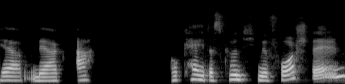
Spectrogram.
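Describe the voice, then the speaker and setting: A woman at a medium pitch talks at a fairly slow pace. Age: 40s. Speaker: author. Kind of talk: casual chat. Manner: halting.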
